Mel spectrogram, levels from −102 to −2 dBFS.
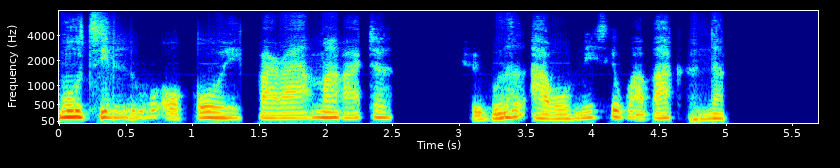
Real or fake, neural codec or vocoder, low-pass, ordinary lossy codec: fake; codec, 16 kHz, 0.5 kbps, X-Codec, HuBERT features, trained on LibriSpeech; none; none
